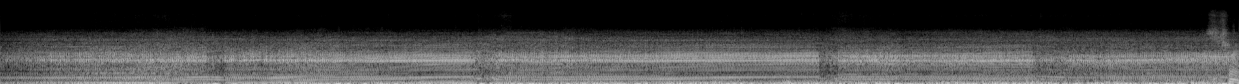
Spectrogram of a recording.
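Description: A 2023 Rieju Marathon MRT125LC Pro SM 125cc supermoto on a busy road revs up loud and close, its engine note climbing through successive gears with brief dips at each shift, wind rushing throughout.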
